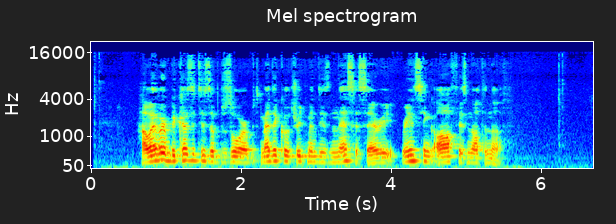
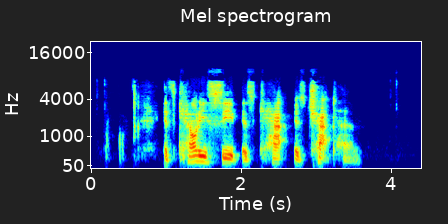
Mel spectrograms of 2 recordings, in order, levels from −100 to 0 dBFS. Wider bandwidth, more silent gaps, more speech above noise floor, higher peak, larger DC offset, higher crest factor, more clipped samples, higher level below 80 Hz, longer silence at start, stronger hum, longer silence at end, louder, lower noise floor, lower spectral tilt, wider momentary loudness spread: first, 16.5 kHz vs 9.8 kHz; neither; second, 41 dB vs 48 dB; about the same, -2 dBFS vs -2 dBFS; neither; about the same, 18 dB vs 22 dB; neither; first, -58 dBFS vs -72 dBFS; about the same, 0.65 s vs 0.55 s; neither; first, 1.2 s vs 0.9 s; about the same, -20 LUFS vs -21 LUFS; second, -60 dBFS vs -70 dBFS; first, -6 dB/octave vs -3.5 dB/octave; second, 11 LU vs 20 LU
